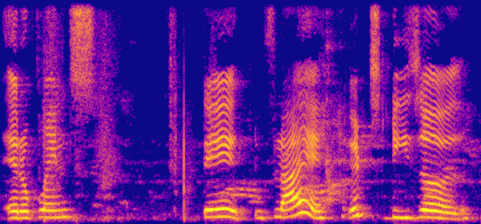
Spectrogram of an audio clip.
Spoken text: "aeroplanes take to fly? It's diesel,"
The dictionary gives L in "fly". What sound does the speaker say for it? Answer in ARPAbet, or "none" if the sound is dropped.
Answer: L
